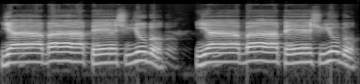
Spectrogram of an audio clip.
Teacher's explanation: یہ 5 حروف جہاں بھی آ جائے ان پر جزم کا نشان ہو، جب یہ 5 حروف ساکن ہو یا جب ان 5 حروف پر وقف کیا جائے تو اسی صورت میں ان پر قلقلہ کیا جائے گا۔ یہاں با ہے، با پر جزم کا نشان ہے، با ساکن ہے تو ہم اس پر قلقلہ کریں گے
